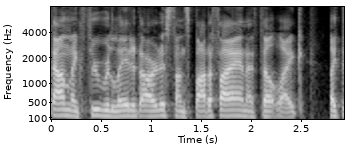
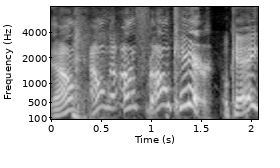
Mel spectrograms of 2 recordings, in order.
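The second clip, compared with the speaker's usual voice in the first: high yelling in mock, fake anger. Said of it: "Sorry I'm getting so angry".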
